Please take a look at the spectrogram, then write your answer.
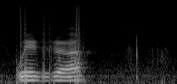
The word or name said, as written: wegah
